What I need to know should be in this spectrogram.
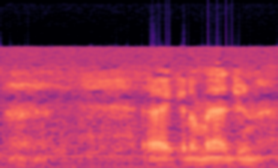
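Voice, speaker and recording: A man playing a stubborn, principled small-town sheriff in a radio drama, speaking in a terse, halting, dogged way. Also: very deep voice, gravelly. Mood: frustrated, terse. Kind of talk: old-time radio drama acting. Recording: muffled radio broadcast with faint noise.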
